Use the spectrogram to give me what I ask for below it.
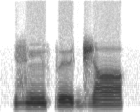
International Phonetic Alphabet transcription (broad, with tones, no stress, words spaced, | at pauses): zĩ˧ pø˩d͡ʒɑ˧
